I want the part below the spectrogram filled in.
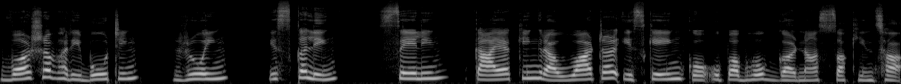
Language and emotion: Nepali, neutral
